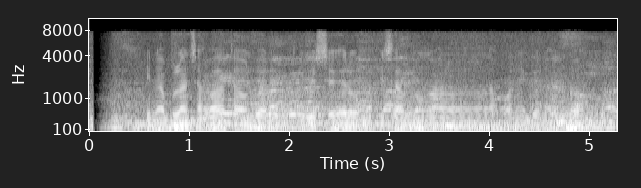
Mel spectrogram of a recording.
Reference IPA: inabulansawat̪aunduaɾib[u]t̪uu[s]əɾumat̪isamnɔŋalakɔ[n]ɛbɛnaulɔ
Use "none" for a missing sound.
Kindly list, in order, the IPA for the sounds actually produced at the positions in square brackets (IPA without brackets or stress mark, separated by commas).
u, s, n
